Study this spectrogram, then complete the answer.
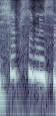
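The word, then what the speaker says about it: Sipsmith: 아니 십스미스 이게 발음도 좀 재밌고 이게 십스미스. 십이라는 게 약간 이게 그거 아니에요? 한 입씩 홀짝홀짝. 홀짝거리다. 아 그래요? 씹이 아니고 씹. 아. 저러면서 너무 오다 이런다. 쌍시옷 넣지 말고.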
